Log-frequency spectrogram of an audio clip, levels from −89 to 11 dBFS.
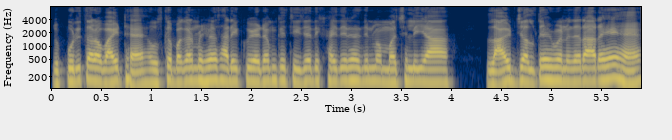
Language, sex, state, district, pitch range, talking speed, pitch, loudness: Hindi, male, Jharkhand, Garhwa, 150-160 Hz, 255 wpm, 155 Hz, -11 LUFS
